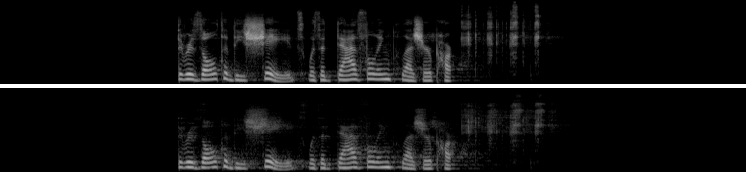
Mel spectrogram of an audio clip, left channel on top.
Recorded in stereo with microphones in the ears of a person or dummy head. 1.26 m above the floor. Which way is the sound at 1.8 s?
65° left (ahead or behind).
